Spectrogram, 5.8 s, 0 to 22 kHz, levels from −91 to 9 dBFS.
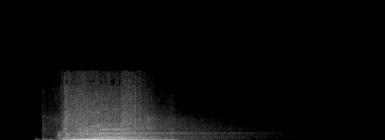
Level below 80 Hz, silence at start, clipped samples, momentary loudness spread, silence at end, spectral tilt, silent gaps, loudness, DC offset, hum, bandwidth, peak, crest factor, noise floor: -20 dBFS; 0.95 s; under 0.1%; 22 LU; 3.3 s; -8 dB/octave; none; -18 LUFS; under 0.1%; none; 6.4 kHz; 0 dBFS; 20 dB; under -90 dBFS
